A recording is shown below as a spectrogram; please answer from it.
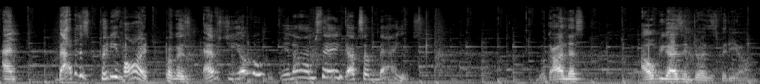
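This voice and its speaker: A man giving an animated, casual video game review as a vlogger, with excitable, slangy, profane delivery. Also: a little high, brisk, faint music behind.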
